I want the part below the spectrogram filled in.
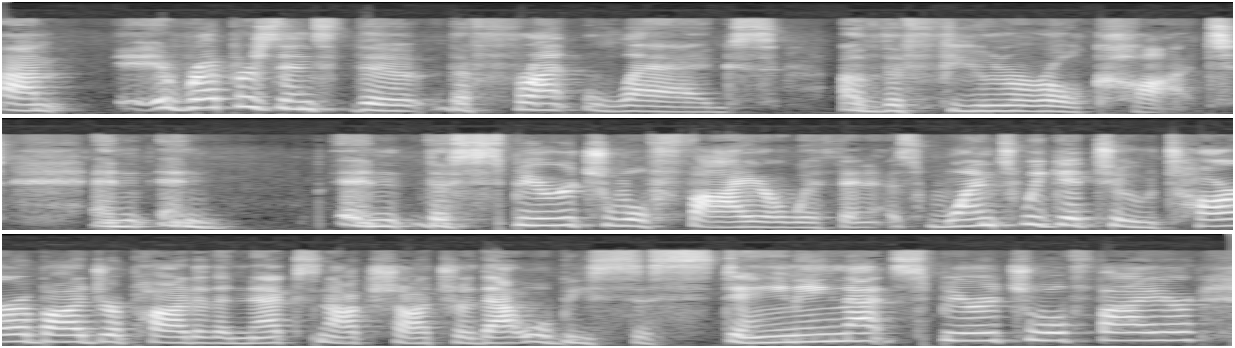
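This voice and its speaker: Lively in intonation and fairly slow in pace, a woman speaks in a plain, everyday voice with a fairly high pitch. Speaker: numerology and astrology teacher. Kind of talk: educational talk to camera. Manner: casual, conversational with fillers.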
